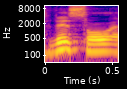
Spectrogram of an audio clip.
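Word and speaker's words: WHLSL: it VH LS l or pronounce Vissel as they say there and it's apparently a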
